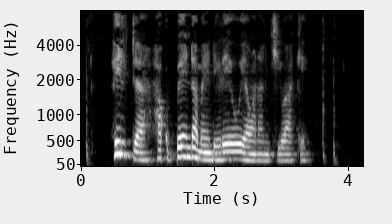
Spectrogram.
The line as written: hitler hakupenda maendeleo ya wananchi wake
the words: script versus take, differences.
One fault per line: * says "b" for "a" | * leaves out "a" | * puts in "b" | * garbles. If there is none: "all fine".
all fine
